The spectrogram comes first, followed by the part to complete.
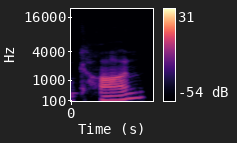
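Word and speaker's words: Kohn: I heard Chris Lemonis on an interview say Pico Khan is maybe how you pronounce his last. I've always said Cone, so I apologize to Pico on the last name pronunciation there.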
